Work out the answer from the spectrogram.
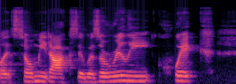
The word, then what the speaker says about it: SoMeDocs: It's because it's pronounced SoMeDocs.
